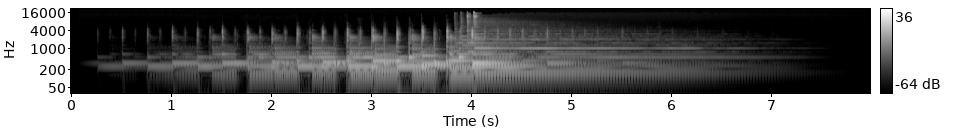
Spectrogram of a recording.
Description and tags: Corporate Rise-and-Hit 03
Corporate Rise-and-Hit logo sound.
corporate, logo, rise-and-hit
